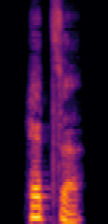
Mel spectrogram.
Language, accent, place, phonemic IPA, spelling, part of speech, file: German, Germany, Berlin, /ˈhɛt͡sə/, Hetze, noun, De-Hetze.ogg
- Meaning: 1. hurry, rush 2. hunt, chase 3. hate speech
